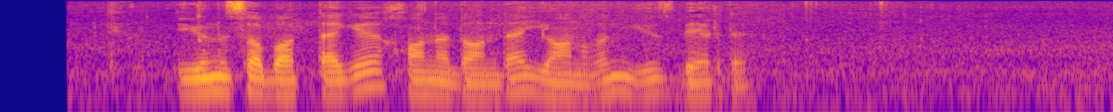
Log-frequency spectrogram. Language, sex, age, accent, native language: Uzbek, male, 25-34, Samarqand, Uzbek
